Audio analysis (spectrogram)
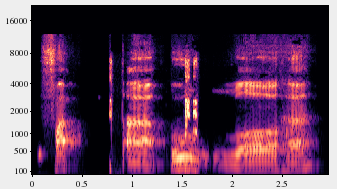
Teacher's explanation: Fattaqula tanya ada tasdidnya dibaca dobel ditekan dan ditahan biar tampak dobel · Allahnya dibaca tebal karena harakat di depannya dmah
